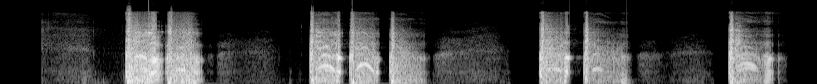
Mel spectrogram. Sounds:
Cough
